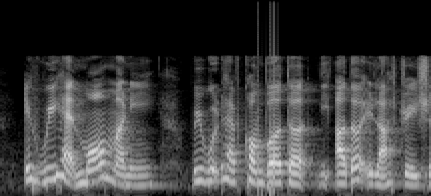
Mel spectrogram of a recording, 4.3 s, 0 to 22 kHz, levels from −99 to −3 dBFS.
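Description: From 2.57 to 2.77 s, processor overload crackle tears through the speech. The processor misses a run of deadlines for buffers of a few milliseconds, around ten of them. Each miss drops in a brief hard-edged silence. Together they sound like gritty crackle.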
